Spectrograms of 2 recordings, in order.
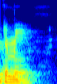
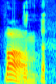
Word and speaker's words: Thom: And it never occurred to me that Tom's name is pronounced Tom. – Oh no. – Because there's an H in there. And I was like, Thom. His name is Thom.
